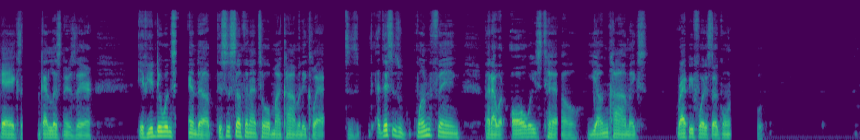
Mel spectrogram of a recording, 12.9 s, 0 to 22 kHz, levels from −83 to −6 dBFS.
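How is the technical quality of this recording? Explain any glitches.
The recording has five holes where the speech fades out completely: AAC frame loss with muting, at 0.29–0.58 s, 2.60–2.85 s, 4.83–5.19 s, 8.33–8.43 s and 10.93–11.38 s. The gaps last roughly 0.09 to 0.43 s, in steps that fit whole frames of about 43 ms. The decoder zeroed the missing frames, and the overlapping windows ease the sound down and back up, so the silences have soft edges. A raw sample dropout would click, and concealment would smear or repeat the audio into the gap.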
